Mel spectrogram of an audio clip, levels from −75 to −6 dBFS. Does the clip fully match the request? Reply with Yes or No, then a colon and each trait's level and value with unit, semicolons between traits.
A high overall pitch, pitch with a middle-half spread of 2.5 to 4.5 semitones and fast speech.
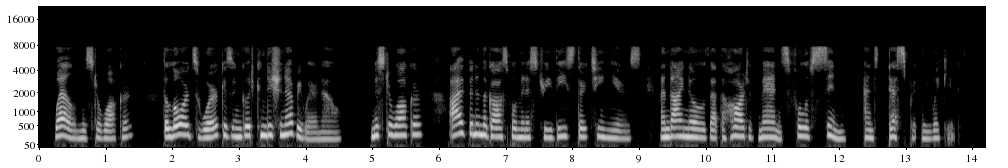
No: high, 210 Hz; average, 3.9 semitones; average, 160 wpm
